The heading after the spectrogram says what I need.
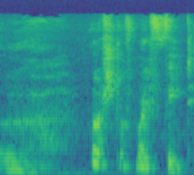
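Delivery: worn-out, drowsy tone. A lemur poked awake at work answers, weary. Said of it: "wearily rubbing his eyes".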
